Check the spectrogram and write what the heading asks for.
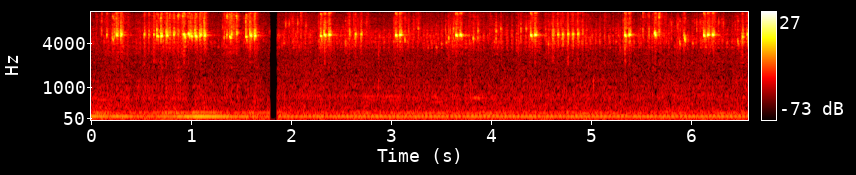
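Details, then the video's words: High, thin cricket chirps sound as separate pulses roughly every half second, with a short break near the start and a continuous low hum in the background. "자연의 소리 ㅣ 귀뚜라미 1시간"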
